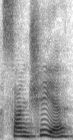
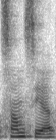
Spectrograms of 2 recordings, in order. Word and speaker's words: Sanchia: Sanchia, not Sansia, which I think I said in my TBR, helpfully it has a character explain how to pronounce the character's name, which I always love.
